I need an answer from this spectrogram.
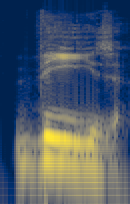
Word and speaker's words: these: a tip here the s in these words pronounced as as ze sound those those those these so we have this that those and these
